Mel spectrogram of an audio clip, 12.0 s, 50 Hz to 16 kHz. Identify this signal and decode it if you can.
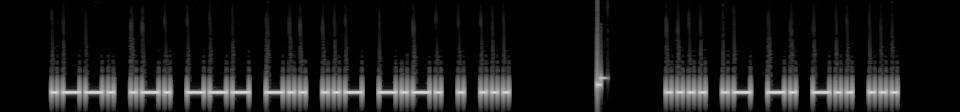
Morse code, heard as a keyed tone, about 17 wpm, 700 Hz. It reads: PRODUCES HANDS
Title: Sentences from Top 1000 Words - Review Part 6 - New Word Drill - 17wpm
